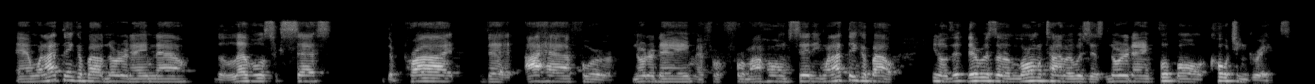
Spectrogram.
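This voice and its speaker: With an ordinary speaking voice, a man talks at a moderate pace and fairly high pitch, his intonation fairly even, against a quiet background. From Indiana, South Bend; Indiana. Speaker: podcast host. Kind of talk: interview; casual chat.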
